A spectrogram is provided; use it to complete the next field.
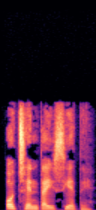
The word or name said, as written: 87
